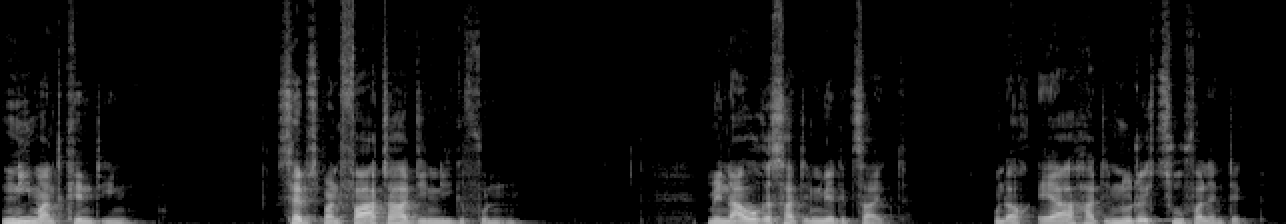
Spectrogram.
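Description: A man's voice: mid-range voice, lively intonation, measured pace, pauses often, lightly acted. A man reading aloud as a curious, eager teenage boy, in his own plain voice.

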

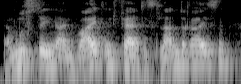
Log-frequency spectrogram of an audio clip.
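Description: A man reads a children's adventure story aloud at an even, calm pace. He sounds patient and adds small explanations. His voice sits slightly high for a man. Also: moderate pace. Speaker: reader reading a story to a child. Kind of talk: reading a children's book aloud.

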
